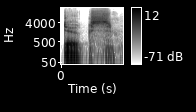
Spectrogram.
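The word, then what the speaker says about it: Dux: Of course, the film was all bullshit and stuff, but Frank Dukes is my understanding, is that's how it's pronounced, as Dukes.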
